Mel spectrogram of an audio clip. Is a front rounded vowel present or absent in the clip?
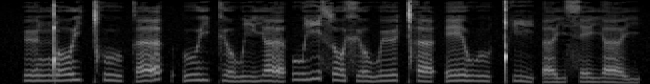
present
